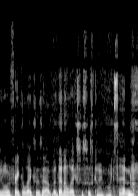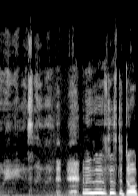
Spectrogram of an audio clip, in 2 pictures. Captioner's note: wheezing laughter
